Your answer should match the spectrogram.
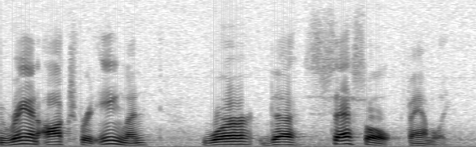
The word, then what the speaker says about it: Cecil: Cecil Rhodes set up a secret society financed by the Cecils. Now, if you'll notice his name is spelled C-E-C-I-L. Most people pronounce it Cecil Rhodes, but it's not. It's Cecil Rhodes.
